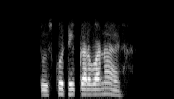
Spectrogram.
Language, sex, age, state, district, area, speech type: Hindi, male, 30-45, Madhya Pradesh, Harda, urban, conversation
